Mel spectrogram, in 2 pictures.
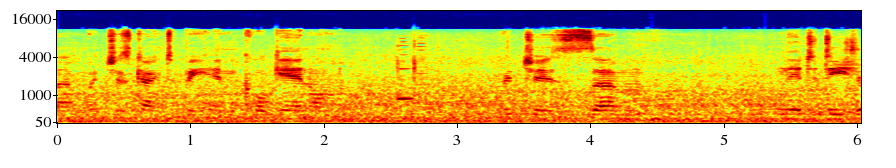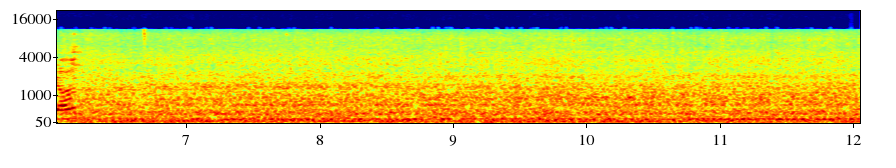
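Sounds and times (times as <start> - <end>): engine and tyre drone: 0.0 - 12.0.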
